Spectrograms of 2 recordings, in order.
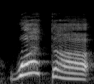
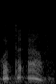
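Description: First: Put-on high, loud childish blurt; loud copycat kid outburst. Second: Barely audible muttered shock; tiny hushed aside to yourself; under her breath. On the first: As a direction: blurt it out for all to hear. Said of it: "And he said it loud". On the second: Retold or imitated. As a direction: mutter it very softly, pitched up. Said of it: "Like, under her breath, she was like".

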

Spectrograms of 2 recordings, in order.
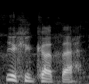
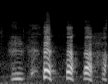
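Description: First: Said in the usual way. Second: Plain. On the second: Real, not acted. Repeat of request, louder.

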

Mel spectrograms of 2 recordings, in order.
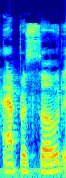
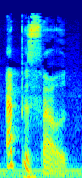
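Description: First: "episode" said the wrong way, with an A sound in the middle; wrong pronunciation. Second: Fix it and say "episode" properly; correct pronunciation. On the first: Correcting herself, she first says "episode" with an A. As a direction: mispronounce "episode" on purpose, with an A. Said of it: "I've been saying episode, like, with an A". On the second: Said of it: "it's not episode, it's episode". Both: Shown as a demonstration.

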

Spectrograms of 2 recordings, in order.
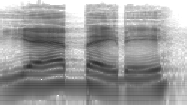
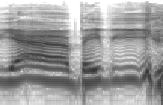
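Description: First: Put-on slow drawn-out yeah baby; Austin Powers. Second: Mom voice. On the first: Caller does Austin Powers, a lazily drawn-out yeah baby. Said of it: "he's a guy who's like". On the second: Pretend. Mom voice attempt, slow cooing yeah baby. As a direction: coo it like a doting mom. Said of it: "a mom voice?".

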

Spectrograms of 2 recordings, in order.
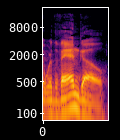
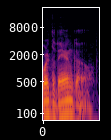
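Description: First: "van go" said out clearly to land the pun; pun emphasis. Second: Quiet puzzled question. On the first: Shown as a demonstration. Comic repeats "van go" for the Starry Night joke, emphasized clearly. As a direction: punch "van go" so it sounds like the painter. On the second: Retold or imitated. Kid finds the van gone, quiet puzzled question. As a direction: ask it under your voice, thrown away. First take, before explaining pun.

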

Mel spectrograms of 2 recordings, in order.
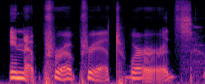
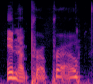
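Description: First: Said in the usual way. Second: "inappropriate" said as in-a-PRO-pro, clipped ending, rising; own quirky pronunciation. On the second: Shown as a demonstration. Vlogger shows viewers her own version of "inappropriate", said playfully with a clipped ending. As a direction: her pet way of saying "inappropriate", ending on a rise. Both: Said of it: "or as I would say".

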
